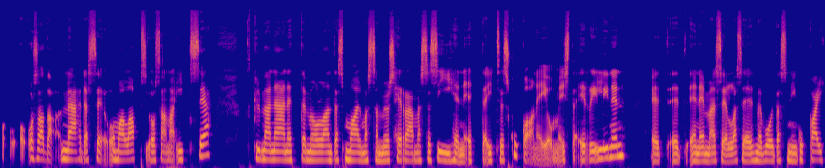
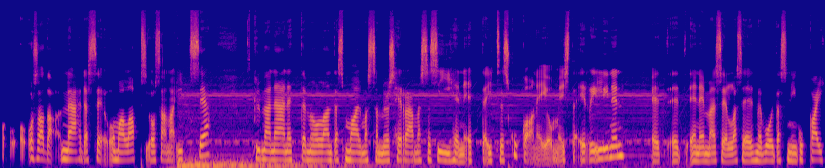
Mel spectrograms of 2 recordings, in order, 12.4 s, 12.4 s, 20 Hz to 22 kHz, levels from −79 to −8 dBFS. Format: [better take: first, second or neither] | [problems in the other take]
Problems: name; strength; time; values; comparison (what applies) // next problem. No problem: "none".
first | alarm; noticeable; from 2.5 to 10 s; peak 6 dB below the speech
